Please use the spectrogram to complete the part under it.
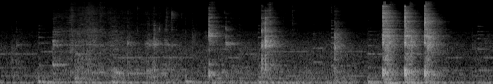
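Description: Ginger garlic paste for mutton biryani being fried in a pan, with a spoon scraping and clinking against the metal amid a low background hiss, several sharper clanks near the end; no talk.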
